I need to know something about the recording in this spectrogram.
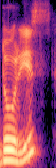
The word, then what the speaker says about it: DORIS: selection tool which we what we call for easier pronunciation Doris and this tool is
